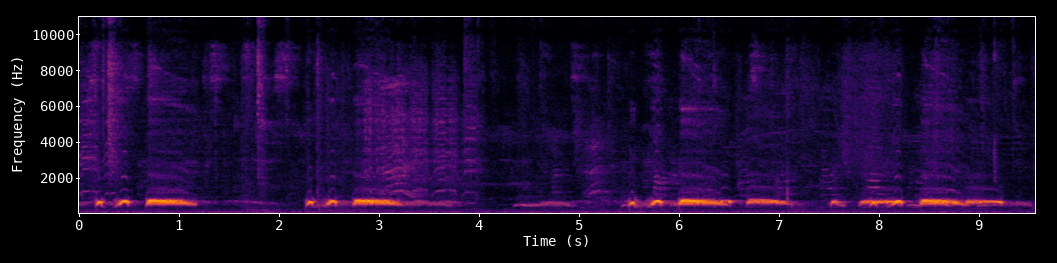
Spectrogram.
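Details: Spotted dove in the morning repeating its call several times over about ten seconds. Each phrase has quick upslurred coos and a sustained, low cooing note, with faint other sounds in the background.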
